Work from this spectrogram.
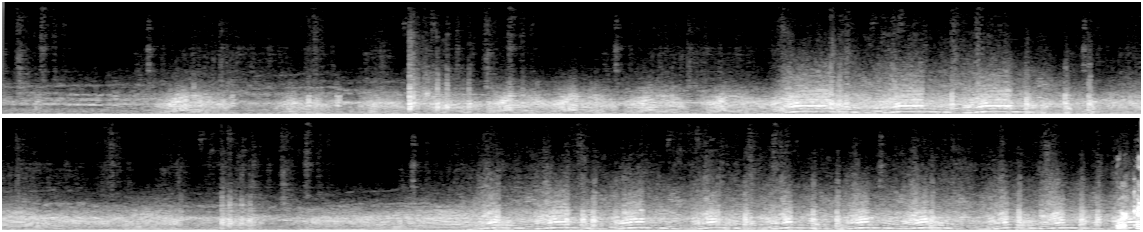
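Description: Several race cars in a video game rev and accelerate at a start, engines whining up and down in overlapping sweeps with a steady rumbling bed, loud and continuous throughout.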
